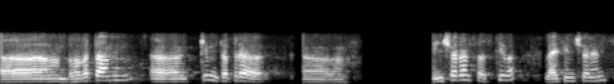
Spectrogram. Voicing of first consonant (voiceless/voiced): voiced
